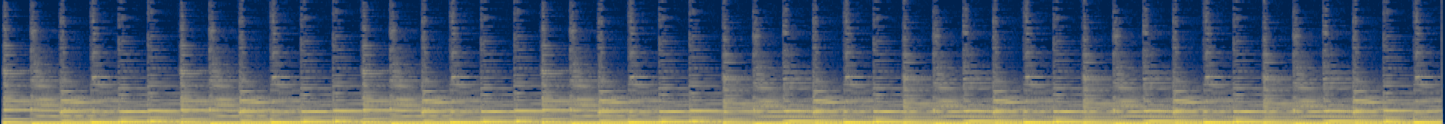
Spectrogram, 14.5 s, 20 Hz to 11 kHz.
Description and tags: Medieval Lute Chords
A lute playing two chords, one note at a time. in 3/4, 100 beats per minute. has a robin hood/minstrel vibe.
100-bpm, Cm, Old, Smooth, String, World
